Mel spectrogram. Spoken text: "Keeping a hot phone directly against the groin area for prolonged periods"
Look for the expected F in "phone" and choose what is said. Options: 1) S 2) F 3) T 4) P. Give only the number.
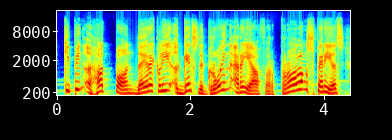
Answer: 4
